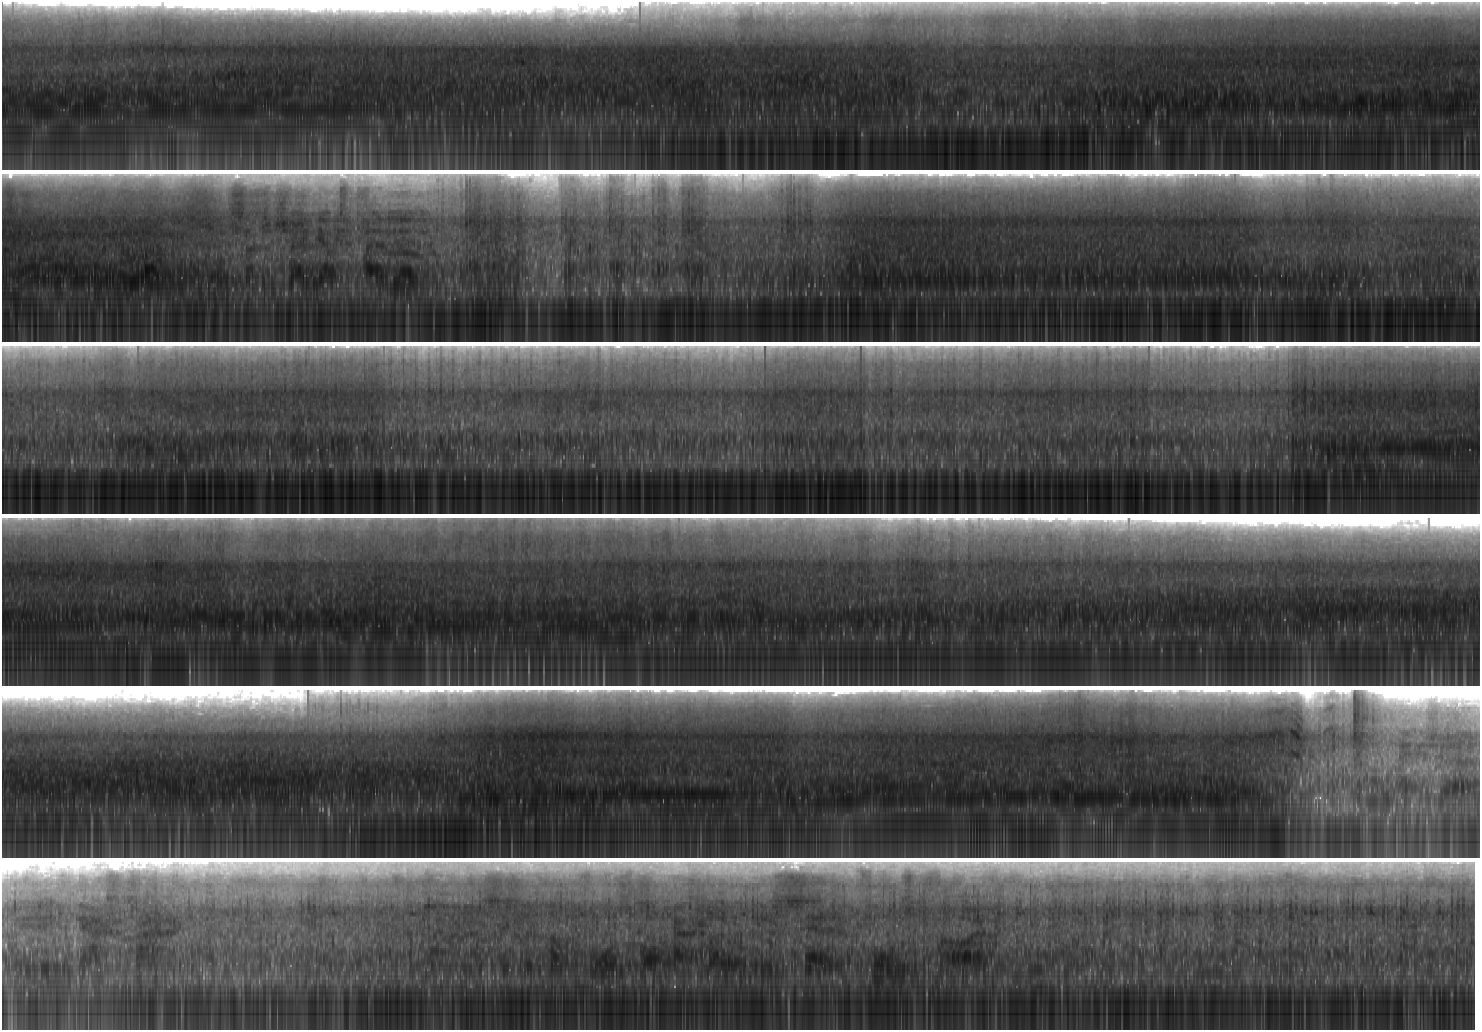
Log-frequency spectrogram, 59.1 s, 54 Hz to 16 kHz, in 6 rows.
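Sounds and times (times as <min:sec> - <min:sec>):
drag racing car engines: 0:00.0 - 0:59.0.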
